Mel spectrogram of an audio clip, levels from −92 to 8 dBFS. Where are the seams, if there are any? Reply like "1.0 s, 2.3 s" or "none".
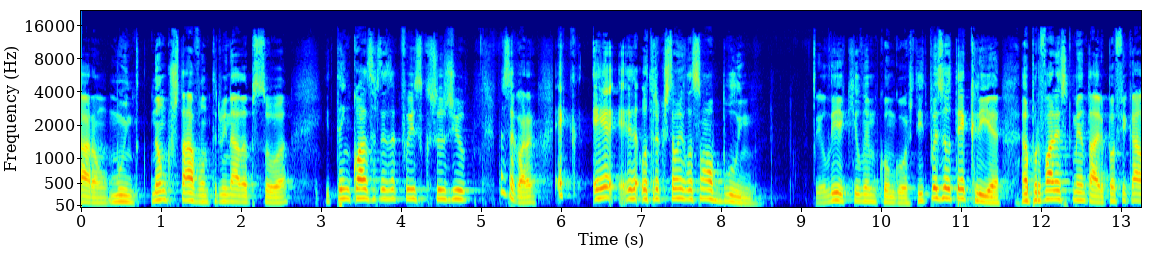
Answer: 5.9 s, 9.2 s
